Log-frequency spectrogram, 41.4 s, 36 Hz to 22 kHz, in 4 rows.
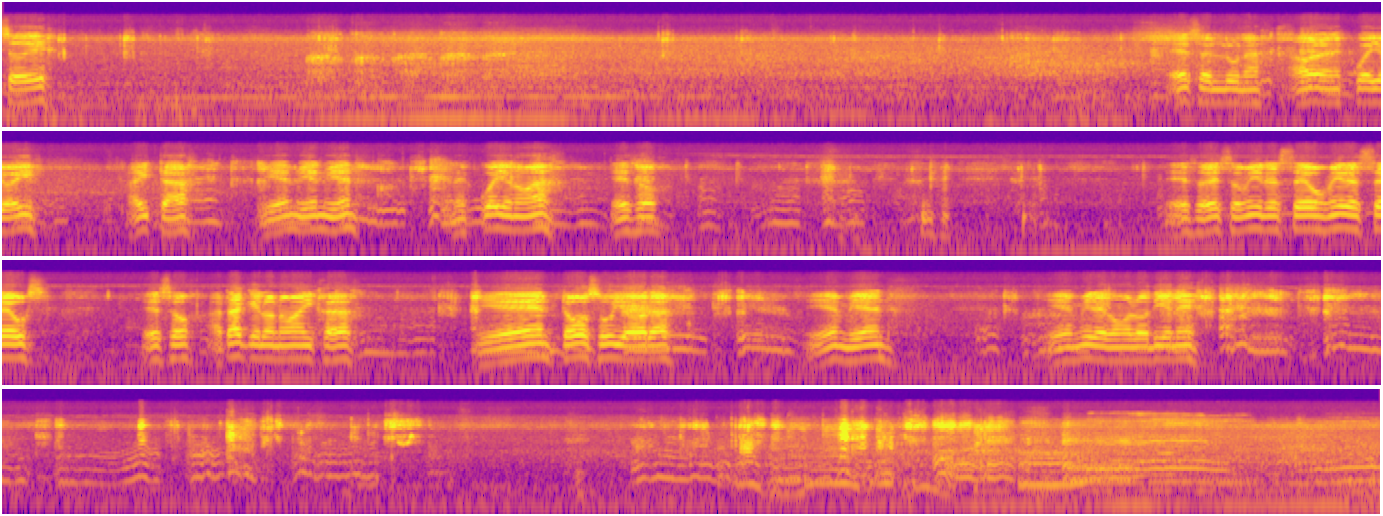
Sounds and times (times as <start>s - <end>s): Speech: 28.5s - 29.7s.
